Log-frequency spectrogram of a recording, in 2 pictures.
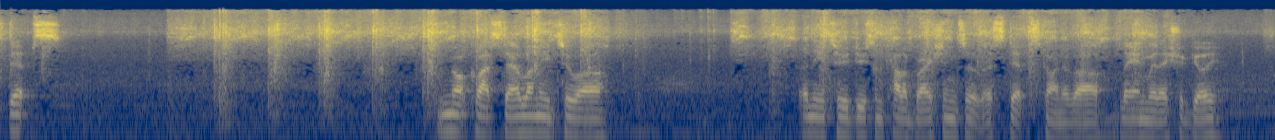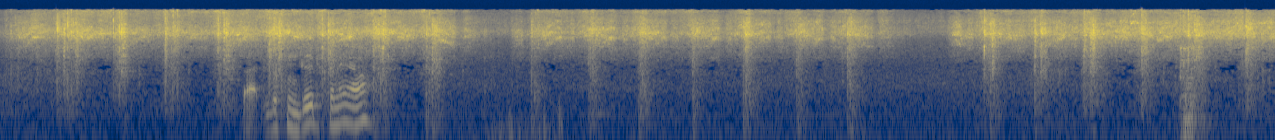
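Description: Plastic robot feet tap on a hard floor.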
